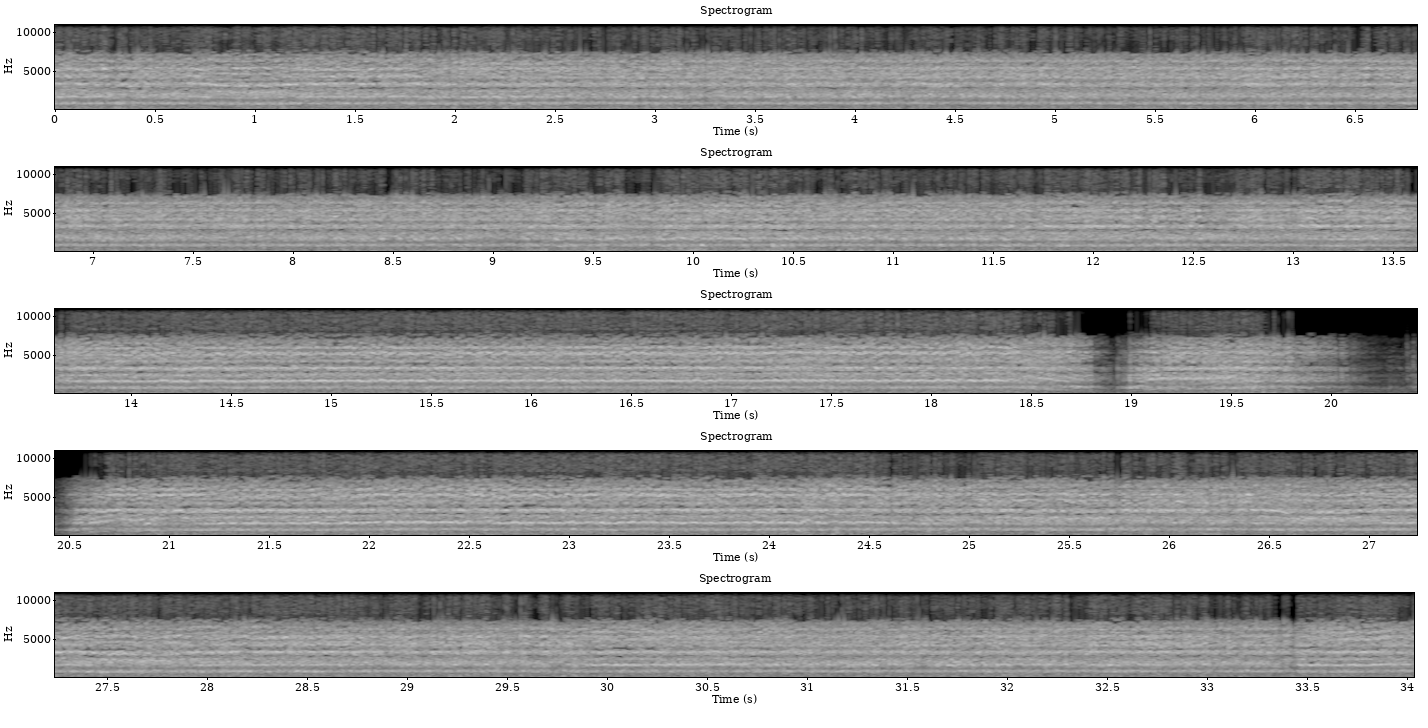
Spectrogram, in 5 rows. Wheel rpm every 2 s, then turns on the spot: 230, 230, 230, 230, 230, 230, 220, 210, 210, 130, 130, 220, 220, 220, 230, 230, 230.
none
